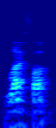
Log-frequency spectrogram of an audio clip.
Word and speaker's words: LAFHA: away from home allowance or lfha sometimes pronounced laugher to an employee who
